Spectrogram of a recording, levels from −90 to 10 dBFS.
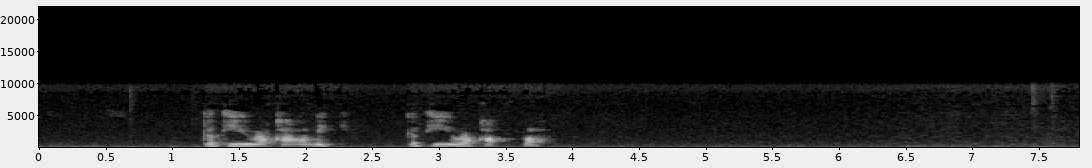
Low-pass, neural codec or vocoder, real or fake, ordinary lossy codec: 9.9 kHz; none; real; Opus, 64 kbps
